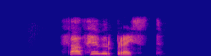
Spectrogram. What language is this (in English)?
Icelandic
